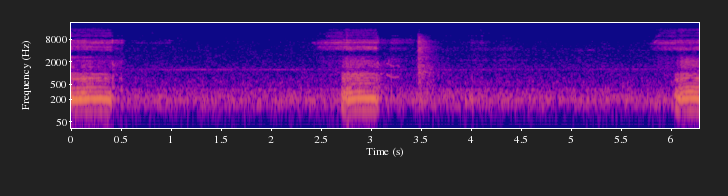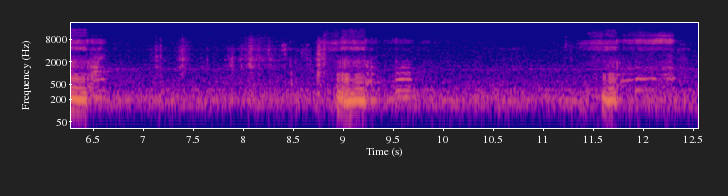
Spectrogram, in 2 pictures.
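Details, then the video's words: Boxer puppy asleep indoors, snoring in loud rasping bursts roughly every three seconds, each snore a broad breathy rush with quieter breathing between. "Snoring boxer puppy"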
